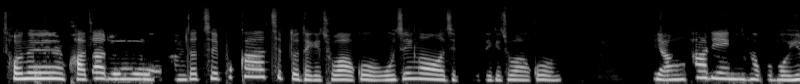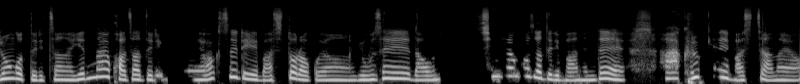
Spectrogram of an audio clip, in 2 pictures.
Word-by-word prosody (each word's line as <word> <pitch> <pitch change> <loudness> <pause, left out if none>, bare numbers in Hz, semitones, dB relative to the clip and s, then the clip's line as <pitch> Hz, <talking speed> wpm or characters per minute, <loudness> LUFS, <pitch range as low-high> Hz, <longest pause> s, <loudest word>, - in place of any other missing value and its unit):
저는 275 -2 +6
과자를 250 +2 +3 0.5
감자칩 245 +3 -3
포카칩도 345 -7 -1
되게 210 -2 0
좋아하고 210 -1 0
오징어칩 225 -2 +1 0.2
되게 200 +1 -5
좋아하고 205 0 -3 1.0
양파링하고 235 -1 0
뭐 205 0 +1
이런 250 +6 +4
것들 215 -6 -1
있잖아요. 210 +2 -1
옛날 330 +8 +1
과자들이 215 -4 -1 0.3
근데 210 0 -1
확실히 265 -2 -1
맛있더라고요. 200 -1 -1
요새 260 +6 +2
나온 200 +2 -1 0.4
신기한 375 +1 -5
과자들이 295 - 0
많은데 205 +4 +1 0.4
아 275 0 +2
그렇게 330 +2 0
맛있지 200 +4 -4
않아요. 195 -1 -2
225 Hz, 310 characters per minute, -20 LUFS, 205-275 Hz, 1.0 s, 저는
